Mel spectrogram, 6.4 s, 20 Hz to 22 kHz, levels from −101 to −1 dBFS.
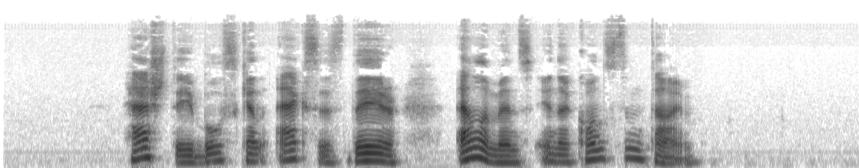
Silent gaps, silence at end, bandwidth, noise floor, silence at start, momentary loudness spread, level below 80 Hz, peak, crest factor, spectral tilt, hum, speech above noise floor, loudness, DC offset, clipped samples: none; 1.2 s; 15.5 kHz; -71 dBFS; 0.95 s; 10 LU; -68 dBFS; -6 dBFS; 24 dB; -5 dB/octave; none; 44 dB; -28 LUFS; under 0.1%; under 0.1%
